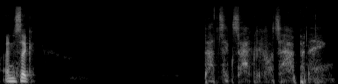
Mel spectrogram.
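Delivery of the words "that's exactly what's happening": whispered, voiceless aside; whispered confirmation of the kid's line. Acted. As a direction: whisper it conspiratorially. Dramatic aside.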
